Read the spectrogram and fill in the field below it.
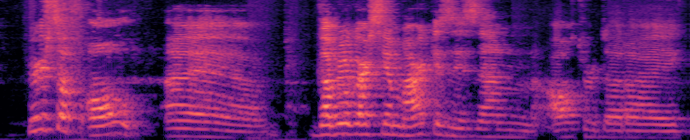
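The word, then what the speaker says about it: Márquez: Okay, It's Marquez. okay, In Marquez. English, I don't know. I think In English, for some reason they changed the stress, so it's Marquez. maybe.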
